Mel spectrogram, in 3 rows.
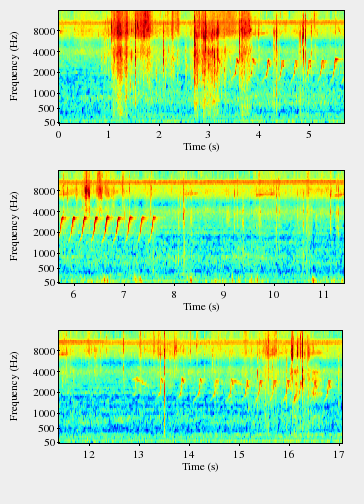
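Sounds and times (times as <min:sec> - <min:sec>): bird singing rising notes: 0:03.2 - 0:07.8, 0:12.8 - 0:17.0.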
